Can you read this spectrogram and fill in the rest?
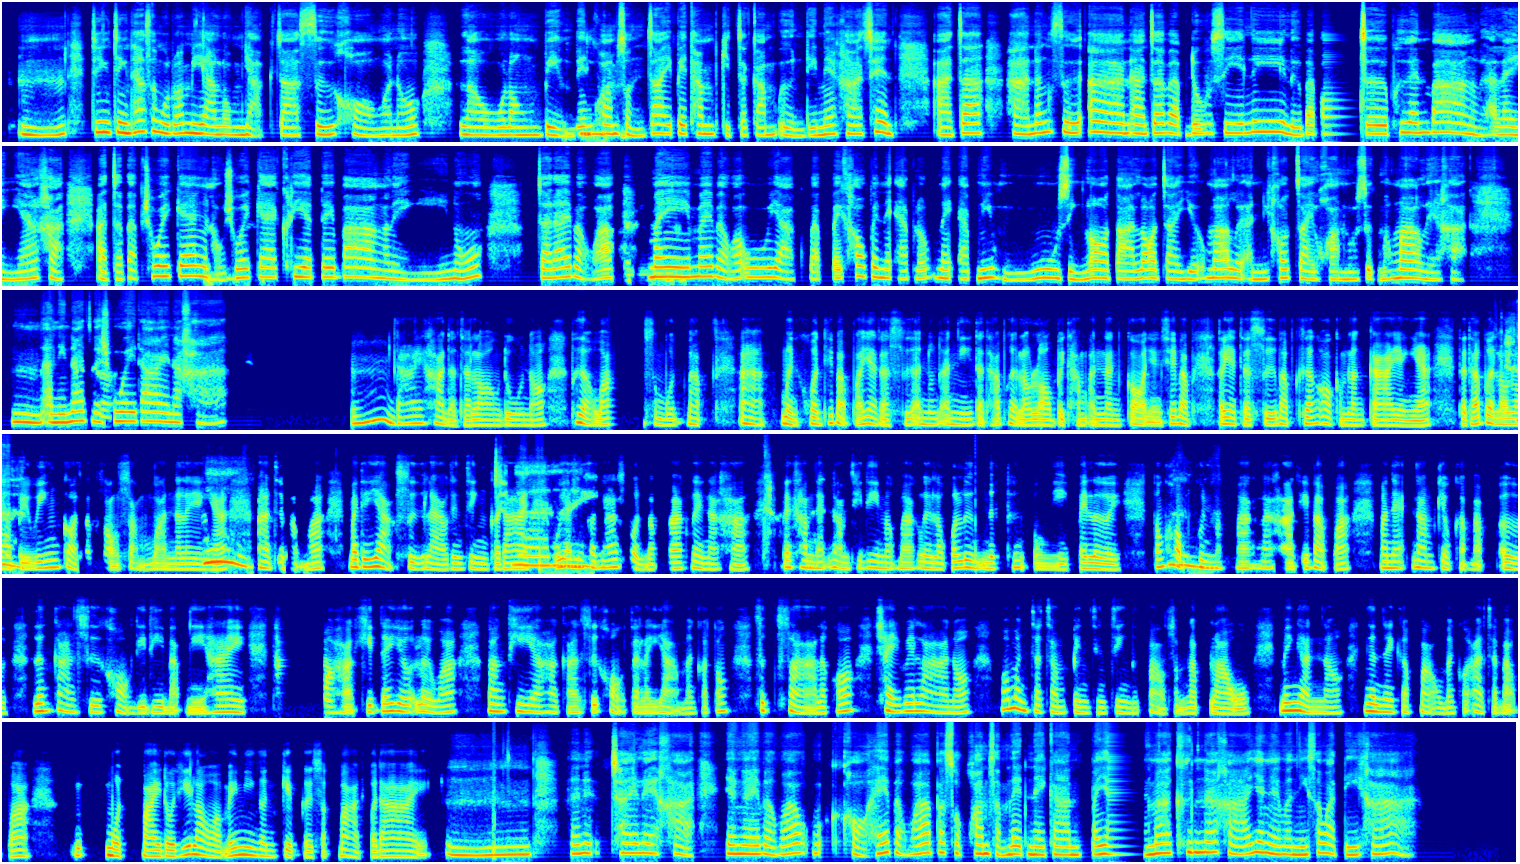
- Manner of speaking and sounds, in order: tapping; other background noise; distorted speech; mechanical hum
- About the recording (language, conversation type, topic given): Thai, advice, ฉันควรทำอย่างไรถ้าชอบซื้อของชิ้นเล็กๆ บ่อยจนทำให้เงินเก็บลดลง?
